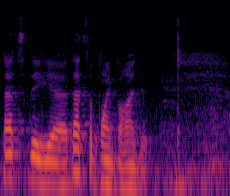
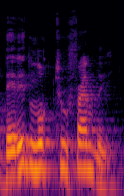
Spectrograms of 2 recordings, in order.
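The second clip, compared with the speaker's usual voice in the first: usual speaking voice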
